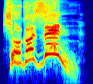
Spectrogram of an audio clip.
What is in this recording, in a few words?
Male Troll Attack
